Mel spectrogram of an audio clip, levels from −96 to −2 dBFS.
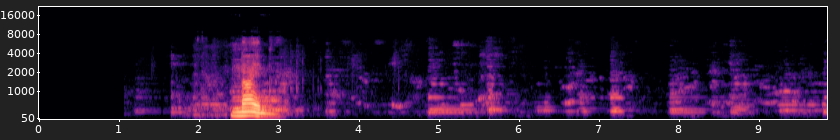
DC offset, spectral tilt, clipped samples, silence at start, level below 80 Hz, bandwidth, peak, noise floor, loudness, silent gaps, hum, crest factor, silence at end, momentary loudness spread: under 0.1%; -8 dB/octave; under 0.1%; 2.4 s; -74 dBFS; 7.2 kHz; -2 dBFS; -62 dBFS; -17 LUFS; none; none; 24 dB; 0 s; 31 LU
